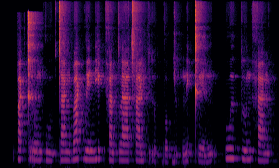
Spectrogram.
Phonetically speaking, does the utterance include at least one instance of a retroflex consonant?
no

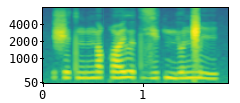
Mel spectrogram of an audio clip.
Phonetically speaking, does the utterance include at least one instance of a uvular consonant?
yes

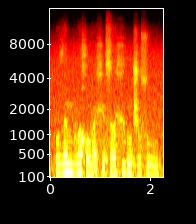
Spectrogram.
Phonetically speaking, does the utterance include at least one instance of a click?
no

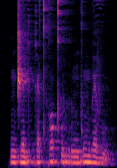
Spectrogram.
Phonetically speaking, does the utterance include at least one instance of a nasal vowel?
no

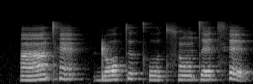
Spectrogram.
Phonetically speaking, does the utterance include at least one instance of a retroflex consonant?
yes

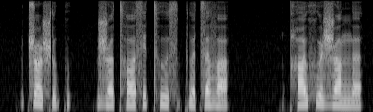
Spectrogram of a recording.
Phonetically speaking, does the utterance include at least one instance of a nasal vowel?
no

